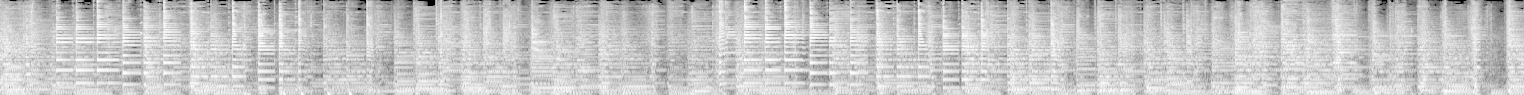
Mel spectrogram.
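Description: Two Brazilian violas caipiras (ten-string folk guitars in paired courses) playing an instrumental break of a moda de viola, with a busy picked melody over steady accompaniment and no singing.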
